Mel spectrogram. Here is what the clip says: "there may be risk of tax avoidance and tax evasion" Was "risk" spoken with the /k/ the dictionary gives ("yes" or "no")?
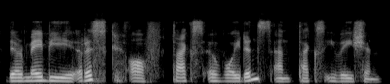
yes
